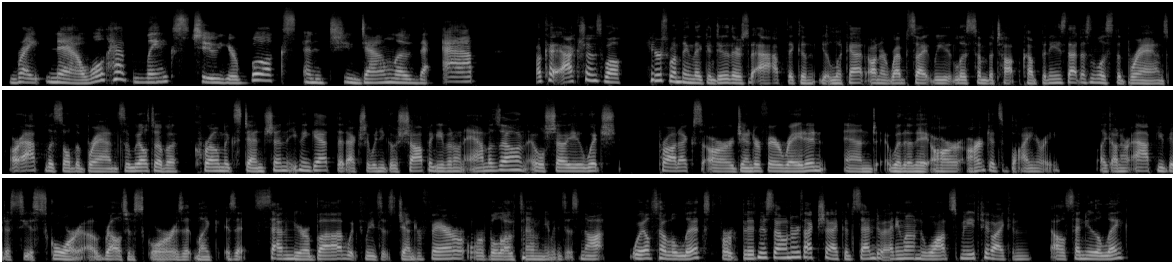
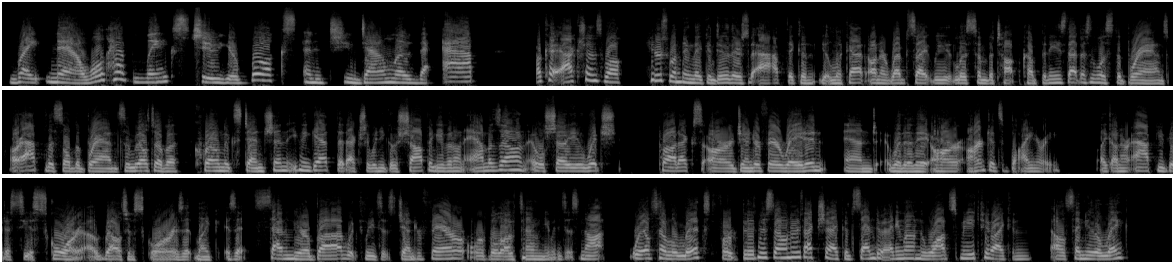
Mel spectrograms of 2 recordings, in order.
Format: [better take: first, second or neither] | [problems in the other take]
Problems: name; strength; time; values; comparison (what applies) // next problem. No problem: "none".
first | distortion; slight; 9% of the sound clipped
